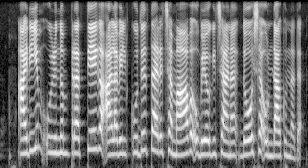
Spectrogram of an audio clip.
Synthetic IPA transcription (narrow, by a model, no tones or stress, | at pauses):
ɐɾijumuɻunːumprɐt̪je̞ːɡɐʔɐɭɐʋilkuðirt̪ɐɾɐt͡ɕːɐmaːʋɨubɐjo̞ːɡit͡ɕːaːɳɨd̪o̞ːɕɐʔuɳɖaːkːunːɐðɨ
